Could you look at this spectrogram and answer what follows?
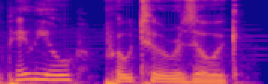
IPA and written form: pælioʊˌproʊtərəˈzoʊɪk- (Paleoproterozoic)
